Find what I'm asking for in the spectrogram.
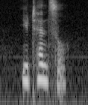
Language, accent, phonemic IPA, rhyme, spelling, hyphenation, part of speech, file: English, US, /juˈtɛn.səl/, -ɛnsəl, utensil, u‧ten‧sil, noun, En-us-utensil.ogg
- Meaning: 1. An instrument or device for domestic use, especially in the kitchen 2. Specifically, a eating utensil (fork, table knife, or spoon); a piece of flatware or cutlery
